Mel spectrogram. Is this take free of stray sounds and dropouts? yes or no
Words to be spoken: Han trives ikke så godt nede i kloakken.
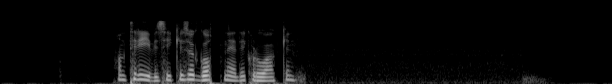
yes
